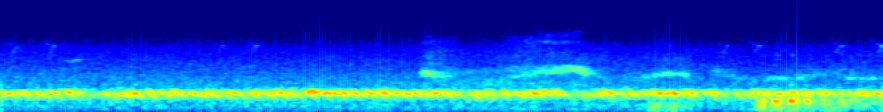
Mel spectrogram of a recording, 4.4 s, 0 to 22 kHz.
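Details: Black grouse lekking in Tiveden, Sweden, April 2023: a continuous low bubbling, cooing drone with a steady rolling pulse, and faint thin calls from other birds above it near the end.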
